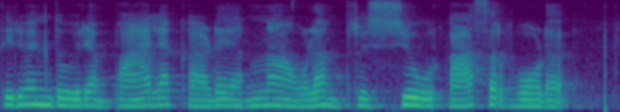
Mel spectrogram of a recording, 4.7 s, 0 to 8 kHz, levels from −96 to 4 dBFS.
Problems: none marked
